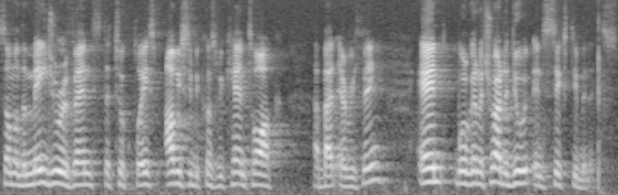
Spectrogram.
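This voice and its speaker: A loud man talks with a high pitch and ordinary pitch variation. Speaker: history lecturer. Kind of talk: lecture.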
